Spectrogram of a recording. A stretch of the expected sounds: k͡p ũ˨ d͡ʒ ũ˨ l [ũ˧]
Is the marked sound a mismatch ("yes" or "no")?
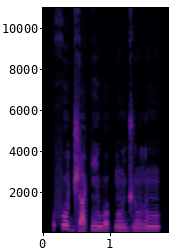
no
